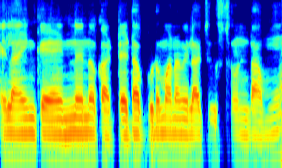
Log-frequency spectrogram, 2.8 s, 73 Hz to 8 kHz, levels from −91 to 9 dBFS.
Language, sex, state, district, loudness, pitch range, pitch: Telugu, male, Telangana, Karimnagar, -17 LUFS, 95-100 Hz, 100 Hz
